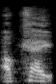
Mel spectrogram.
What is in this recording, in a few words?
"okay", expletives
